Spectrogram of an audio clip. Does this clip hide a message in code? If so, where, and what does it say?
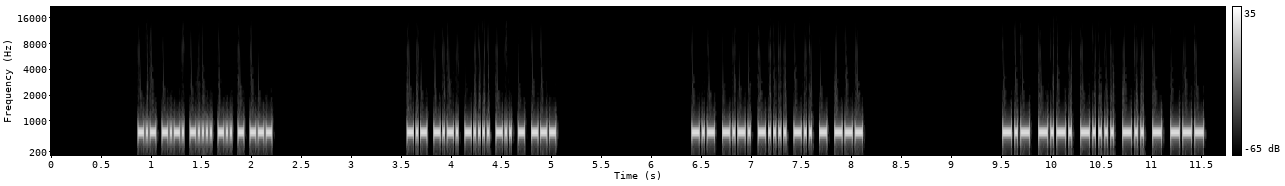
Yes: Morse code from 0.9 to 11.5 s, heard as a keyed tone, about 53 wpm, 700 Hz. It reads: KC6DTO KC6DTO KC6DTO KC6DTO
